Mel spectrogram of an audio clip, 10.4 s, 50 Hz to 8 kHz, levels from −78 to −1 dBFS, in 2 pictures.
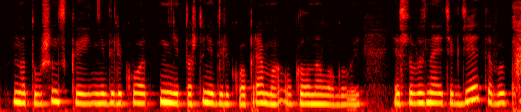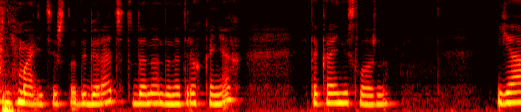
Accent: native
